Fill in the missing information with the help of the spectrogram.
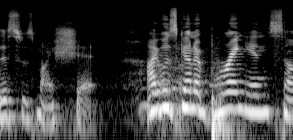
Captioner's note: audience laughing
